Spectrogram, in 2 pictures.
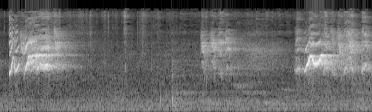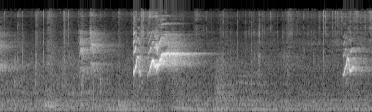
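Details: Cockatiel family giving a run of harsh, grating upslurred screeches at irregular intervals, some loud, some softer, with brief quiet stretches between calls.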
